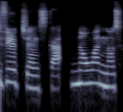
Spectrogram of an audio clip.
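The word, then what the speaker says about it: Wilczyńska: because I'm Polish and my last name it's Vinska. No one knows how to pronounce it.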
